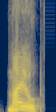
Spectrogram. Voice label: "myope", Indian

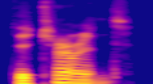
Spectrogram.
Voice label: "deterrent", American

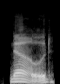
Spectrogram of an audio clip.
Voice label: "node", American

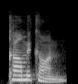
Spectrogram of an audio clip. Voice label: "Comecon", Indian

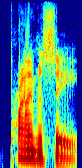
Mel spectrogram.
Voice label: "primacy", American

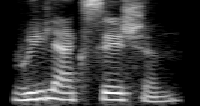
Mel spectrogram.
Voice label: "relaxation", Indian

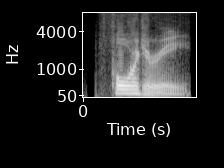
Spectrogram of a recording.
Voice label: "forgery", American

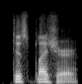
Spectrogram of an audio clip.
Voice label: "displeasure", American

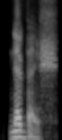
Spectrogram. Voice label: "nebbish", American

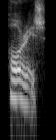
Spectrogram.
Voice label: "whorish", Indian

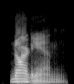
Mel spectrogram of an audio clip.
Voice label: "noggin", American

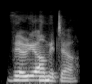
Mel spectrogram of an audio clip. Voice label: "variometer", Indian

